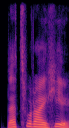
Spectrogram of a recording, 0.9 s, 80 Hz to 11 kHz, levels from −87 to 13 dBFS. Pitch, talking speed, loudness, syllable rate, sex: 185 Hz, 275 wpm, -18 LUFS, 6.0 syllables/s, female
